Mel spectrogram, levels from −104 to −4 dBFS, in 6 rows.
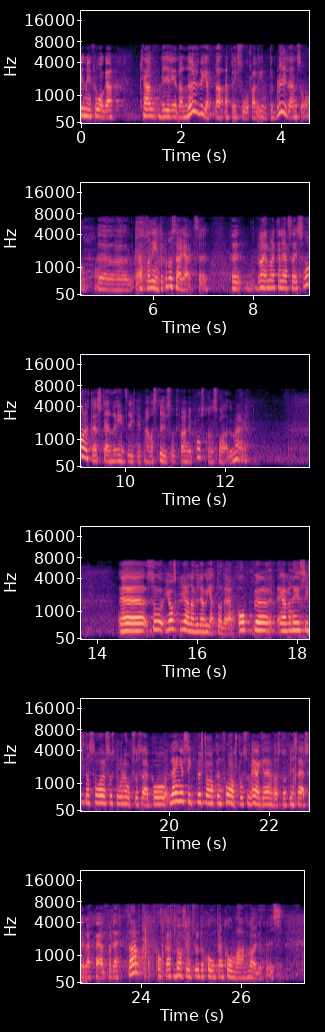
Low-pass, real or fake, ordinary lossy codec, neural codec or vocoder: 7.2 kHz; fake; none; codec, 44.1 kHz, 3.4 kbps, Pupu-Codec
